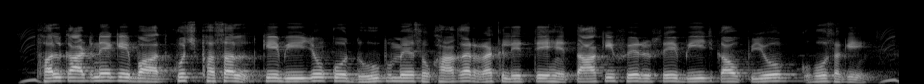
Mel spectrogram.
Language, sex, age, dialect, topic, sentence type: Hindi, male, 25-30, Kanauji Braj Bhasha, agriculture, statement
